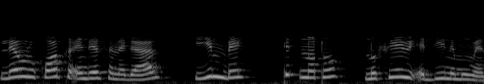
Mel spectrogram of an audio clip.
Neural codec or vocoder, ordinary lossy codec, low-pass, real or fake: none; none; 3.6 kHz; real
